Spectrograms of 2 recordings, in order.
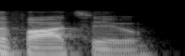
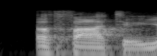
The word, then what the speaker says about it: Ifeatu: And Ifeatu Melifonwu, and remind me how to pronounce his first name. – I think it's Afatu. – Afatu. You're correct.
